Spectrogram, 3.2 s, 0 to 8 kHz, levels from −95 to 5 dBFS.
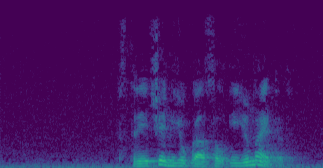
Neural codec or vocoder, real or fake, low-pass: none; real; 7.2 kHz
